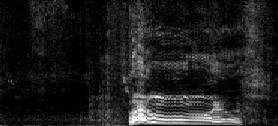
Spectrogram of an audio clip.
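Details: One of two pet dogs, a Husky and a Malamute, contesting a chicken ball: a single sustained, slightly falling howl-like whine holds for about one and a half seconds with a small wobble near the end, over low room noise.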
